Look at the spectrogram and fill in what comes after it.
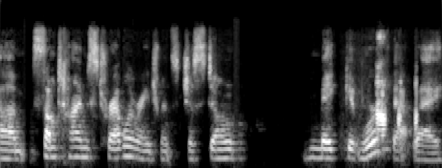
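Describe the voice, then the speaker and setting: Fairly even intonation and a moderate pace mark a plain, everyday voice. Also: woman, fairly low pitch for a woman. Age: 60s. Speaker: experienced house sitter and author. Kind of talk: casual group discussion.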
